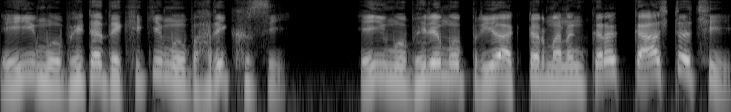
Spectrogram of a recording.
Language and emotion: Odia, happy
